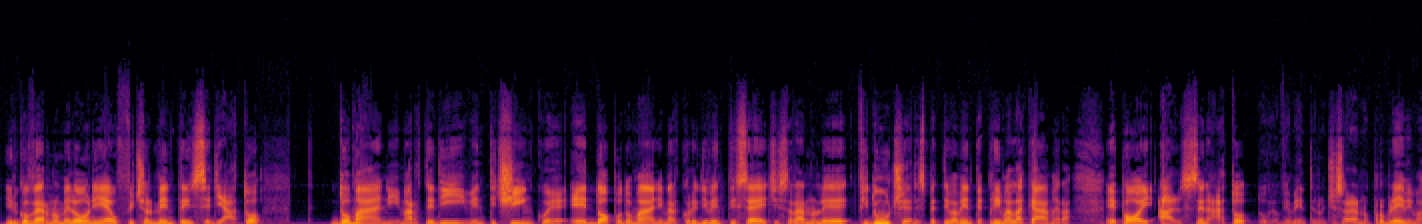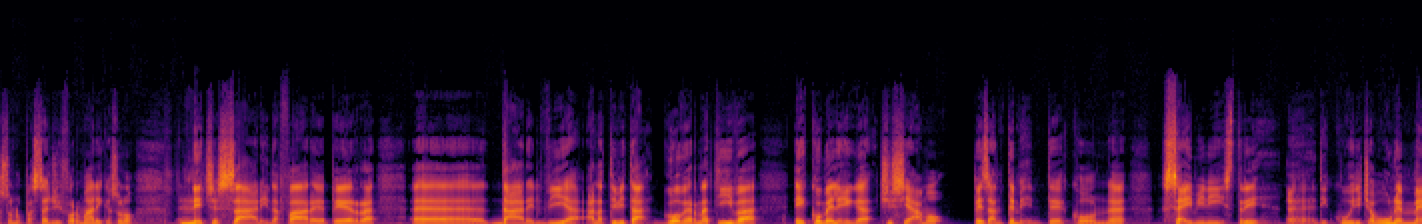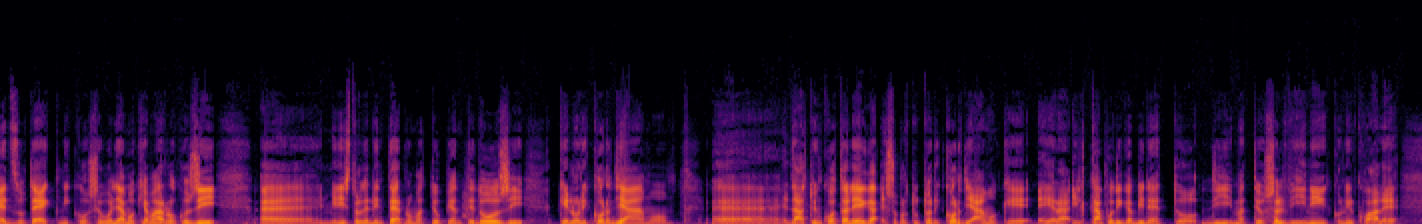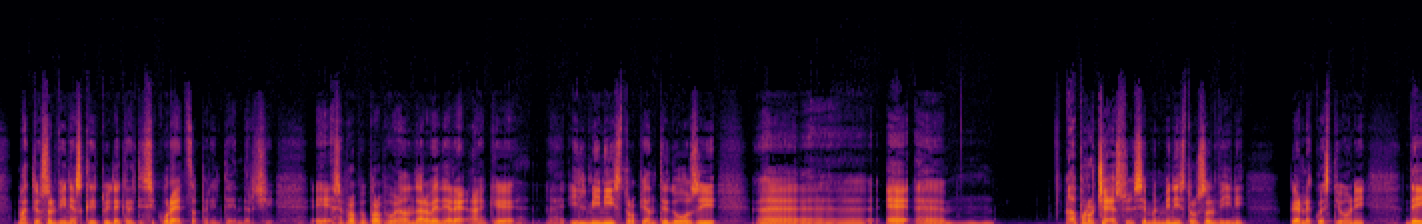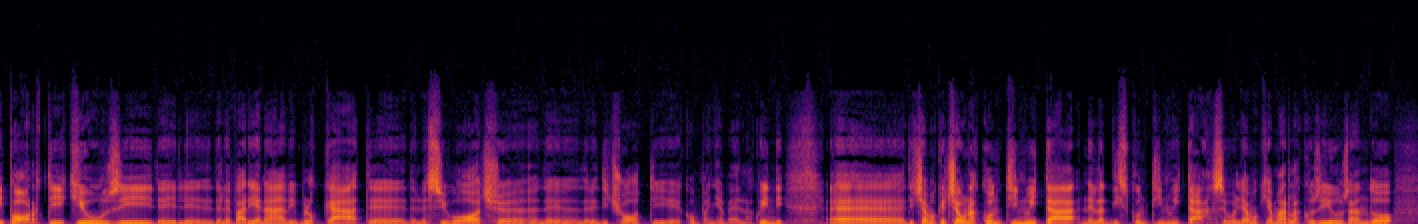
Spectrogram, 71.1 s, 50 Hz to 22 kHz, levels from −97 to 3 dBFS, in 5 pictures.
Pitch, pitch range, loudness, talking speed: 85 Hz, 75-95 Hz, -28 LUFS, 135 wpm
